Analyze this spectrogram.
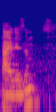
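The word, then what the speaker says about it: ptyalism: hypersalivation that is called thyroidism p is silent over here usually this is due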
